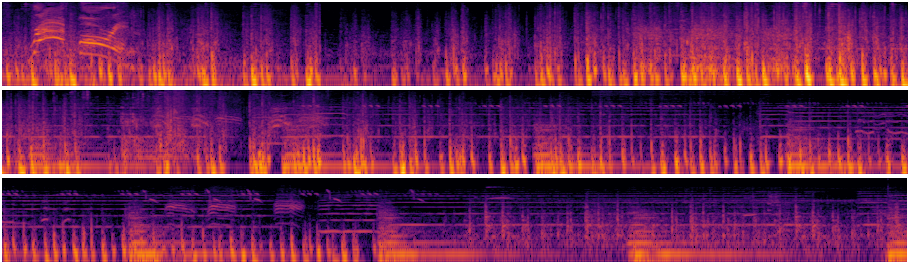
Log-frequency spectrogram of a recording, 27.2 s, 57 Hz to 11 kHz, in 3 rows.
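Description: Horse hooves galloping in the Red Dead Redemption 2 video game during a chase through a canyon, a steady rapid clip-clop with neighs, under shouted voices, music and game effects throughout.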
